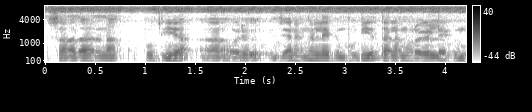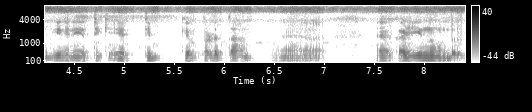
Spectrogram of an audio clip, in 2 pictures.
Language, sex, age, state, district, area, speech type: Malayalam, male, 30-45, Kerala, Kottayam, rural, spontaneous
